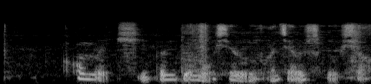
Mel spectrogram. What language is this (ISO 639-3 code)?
zho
